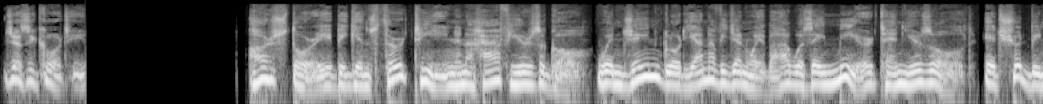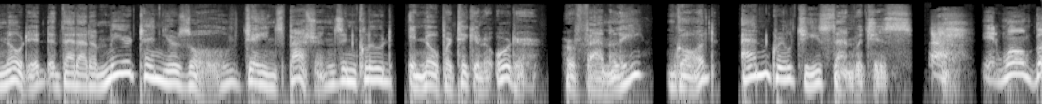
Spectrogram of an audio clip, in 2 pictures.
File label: animation; Innovative LA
